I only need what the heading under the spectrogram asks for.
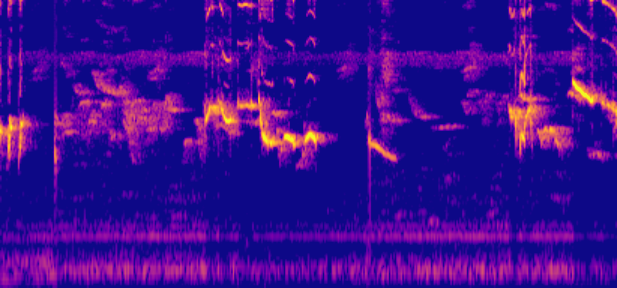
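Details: Oriental magpie-robin masteran song in the 'cengkok rapat pedas' style. Scattered bursts of bright whistles and descending slurs are broken by quieter pauses, over a steady low electrical hum.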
